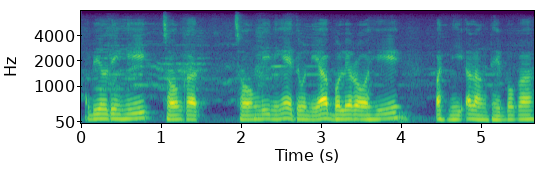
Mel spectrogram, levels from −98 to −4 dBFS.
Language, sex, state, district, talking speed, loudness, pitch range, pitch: Mizo, male, Mizoram, Aizawl, 220 wpm, -17 LUFS, 110-125 Hz, 115 Hz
